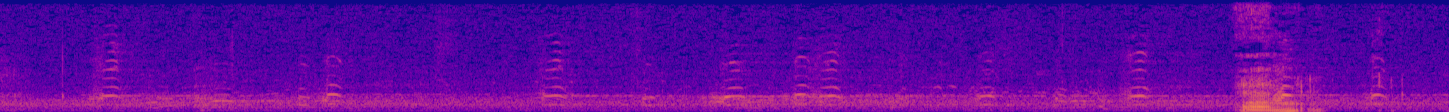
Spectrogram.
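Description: A restless flock of geese honks off and on from a distance, then one loud nearby honk stands out near the end.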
